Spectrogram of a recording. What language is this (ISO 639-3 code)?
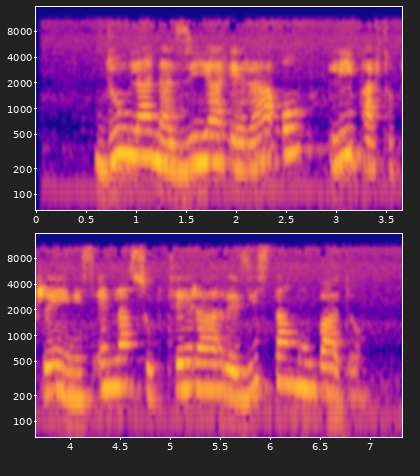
epo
